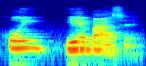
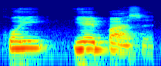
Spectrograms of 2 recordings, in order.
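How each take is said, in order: No difference in how they are said.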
